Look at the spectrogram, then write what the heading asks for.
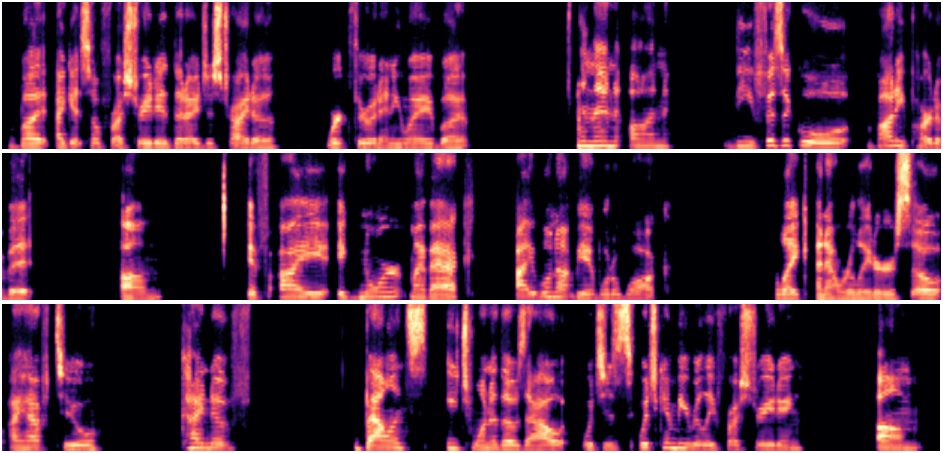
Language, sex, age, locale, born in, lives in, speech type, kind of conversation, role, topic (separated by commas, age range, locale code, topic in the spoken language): English, female, 20-24, en-US, United States, United States, conversation, unstructured, none, How do you deal with days when your body and mind disagree about what you can handle?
